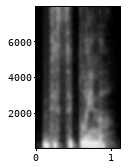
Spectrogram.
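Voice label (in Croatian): "disciplina", Hrvatski; mreznik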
